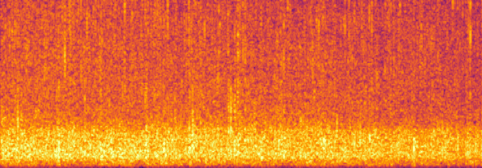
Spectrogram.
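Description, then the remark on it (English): An audience at a pastor's teaching claps for God, steadily and vigorously, a dense, even wash of many hands that holds at the same strong level throughout without pausing or fading. “Give him the greatest round of applause that you have given all day.”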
